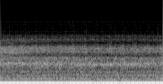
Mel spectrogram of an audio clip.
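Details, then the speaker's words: Jeff Ward conversion engine idling, idle fine for 5-speed but may need raising to about 1,000–1,100 rpm for the owner's automatic: deep steady idle, no hiss or stumble, vacuum tight; runs fine. "Vacuum tight, runs fine."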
